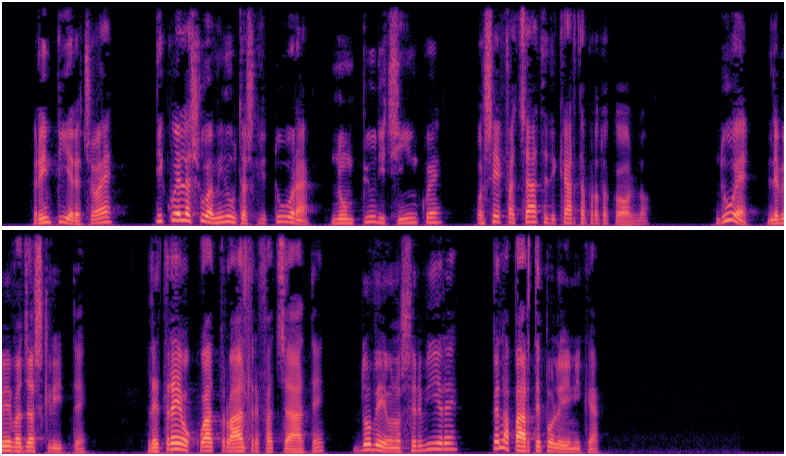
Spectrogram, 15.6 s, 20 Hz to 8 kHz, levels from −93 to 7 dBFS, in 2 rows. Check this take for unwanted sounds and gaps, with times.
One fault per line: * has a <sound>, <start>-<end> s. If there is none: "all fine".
all fine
